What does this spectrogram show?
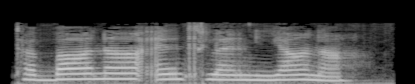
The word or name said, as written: thabanantlenyana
